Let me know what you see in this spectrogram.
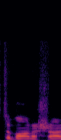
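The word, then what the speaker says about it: De'Von Achane: you say his name I believe it's Devon aan I've been saying it wrong all year uh between his ankle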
